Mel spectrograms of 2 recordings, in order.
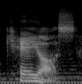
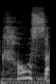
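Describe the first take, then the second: First: It is said with English sounds, as kay-os. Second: It is said with Korean-style syllables, as ka-o-seu. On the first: The speaker calls it right. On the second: The speaker calls it wrong.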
